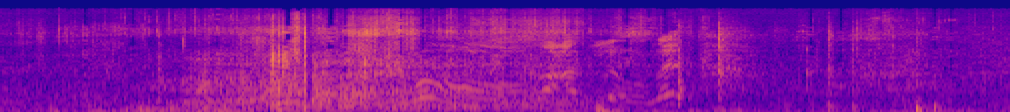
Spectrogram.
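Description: A skateboard clatters onto concrete as a boy falls.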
